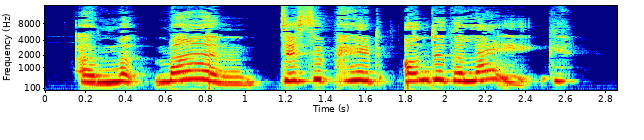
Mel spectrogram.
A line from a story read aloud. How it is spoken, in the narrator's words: sobs Annabeth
